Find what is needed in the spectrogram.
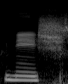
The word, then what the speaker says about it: niche: Niche. – Some people will appreciate it. – Rhymes with quiche.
